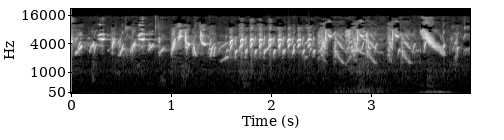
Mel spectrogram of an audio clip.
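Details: European goldfinch raised and trained in song: lively tinkling twitter, then a fast even trill of repeated notes, then tumbling buzzy phrases, continuous and high throughout.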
